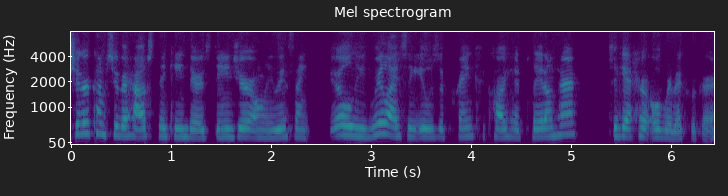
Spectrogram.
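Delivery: ordinary delivery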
